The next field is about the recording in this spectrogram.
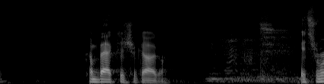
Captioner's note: laugh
